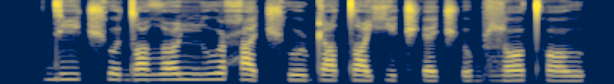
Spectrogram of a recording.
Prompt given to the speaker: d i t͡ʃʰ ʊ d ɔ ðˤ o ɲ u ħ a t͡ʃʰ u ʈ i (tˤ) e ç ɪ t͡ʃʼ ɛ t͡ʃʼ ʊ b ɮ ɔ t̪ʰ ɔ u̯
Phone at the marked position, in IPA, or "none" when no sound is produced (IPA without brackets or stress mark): tˤ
